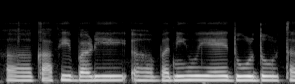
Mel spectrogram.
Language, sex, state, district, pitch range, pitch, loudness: Hindi, female, Haryana, Jhajjar, 185-195 Hz, 190 Hz, -12 LUFS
